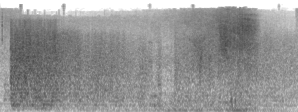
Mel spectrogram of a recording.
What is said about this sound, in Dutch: Zelden hebben we, zelfs tijdens de burgeroorlog niet... zo'n oorverdovend artilleriebombardement meegemaakt.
